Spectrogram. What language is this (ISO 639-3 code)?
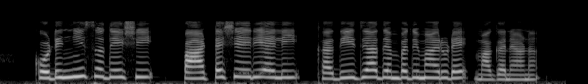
mal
